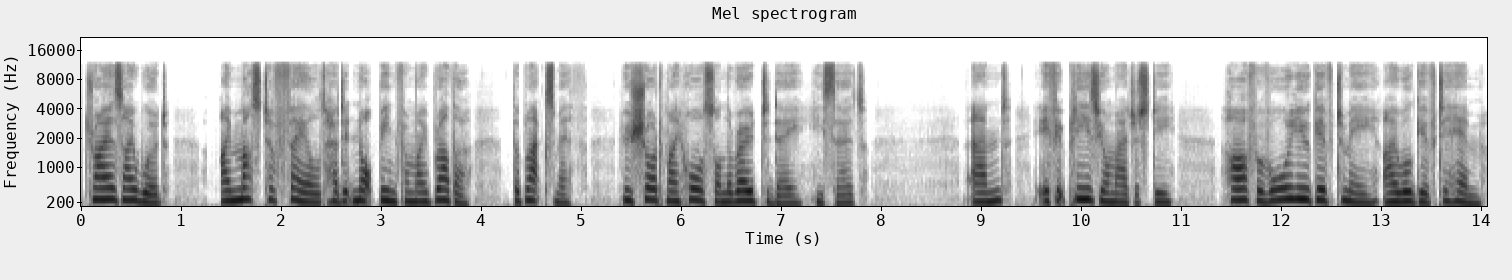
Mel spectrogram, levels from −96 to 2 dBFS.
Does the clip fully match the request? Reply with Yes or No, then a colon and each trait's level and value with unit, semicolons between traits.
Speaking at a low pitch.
No: high, 215 Hz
